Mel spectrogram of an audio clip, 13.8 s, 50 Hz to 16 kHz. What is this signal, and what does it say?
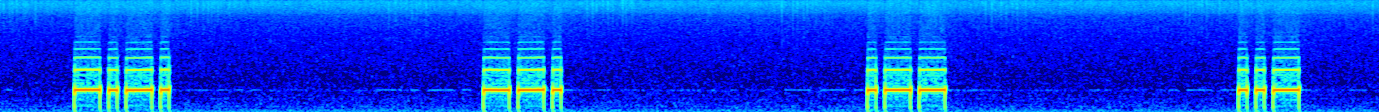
Morse code, heard as a keyed tone, about 14 wpm, 770 Hz. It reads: C G W U
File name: intl morse code2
